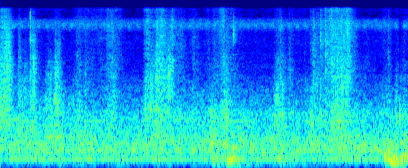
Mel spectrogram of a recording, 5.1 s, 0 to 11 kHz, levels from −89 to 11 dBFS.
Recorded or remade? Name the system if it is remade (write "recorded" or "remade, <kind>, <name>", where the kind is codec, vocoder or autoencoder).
recorded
